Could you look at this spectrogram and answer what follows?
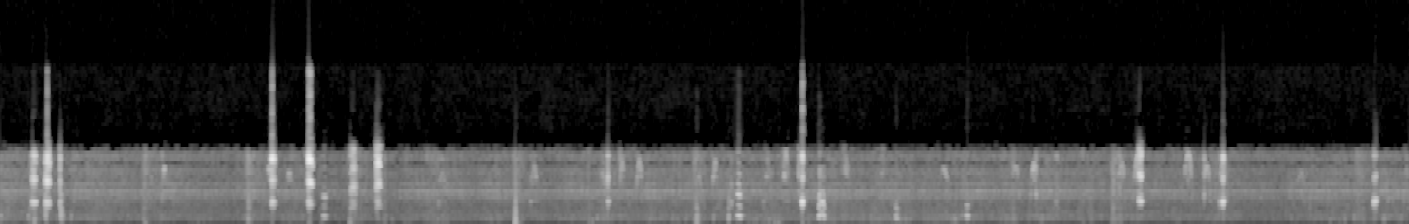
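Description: A pair of sun conures mating, giving short squeaky calls at irregular intervals, mixed with brief scratchy clicks as they shift on the nest-box bedding.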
